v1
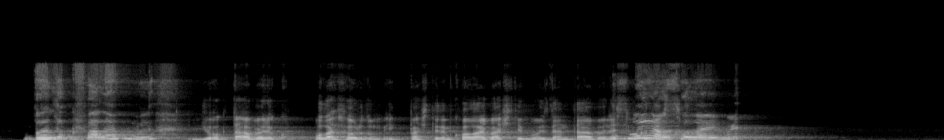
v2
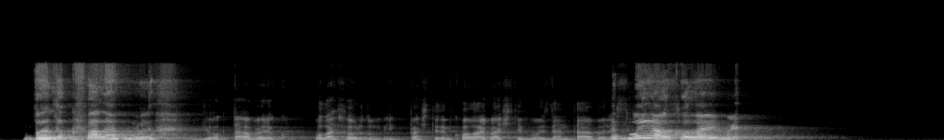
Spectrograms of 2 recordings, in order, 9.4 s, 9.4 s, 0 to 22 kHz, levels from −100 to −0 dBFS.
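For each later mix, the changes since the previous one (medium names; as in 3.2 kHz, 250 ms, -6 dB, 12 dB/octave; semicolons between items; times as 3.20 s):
first voice +3.0 dB; second voice -11.0 dB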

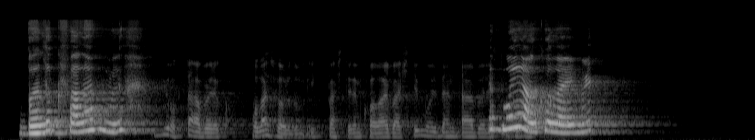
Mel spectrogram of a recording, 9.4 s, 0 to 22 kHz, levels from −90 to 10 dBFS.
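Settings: second voice -6.5 dB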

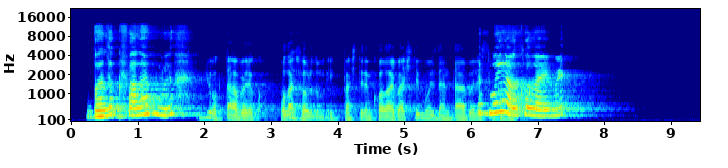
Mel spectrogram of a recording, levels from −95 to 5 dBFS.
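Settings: second voice +9.0 dB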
